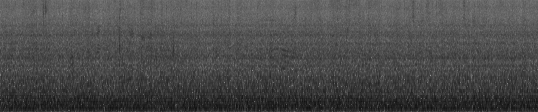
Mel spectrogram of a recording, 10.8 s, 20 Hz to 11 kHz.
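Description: Cabin noise of a Boeing 737-800 in the climb after takeoff, heard from a window seat by the wing: the steady, deep rumble of its CFM56-7B engines and rushing airflow, holding an even level throughout.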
